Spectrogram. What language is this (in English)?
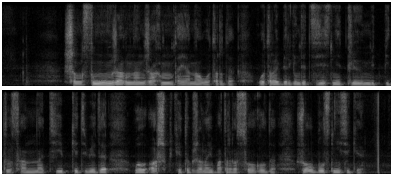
Kazakh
